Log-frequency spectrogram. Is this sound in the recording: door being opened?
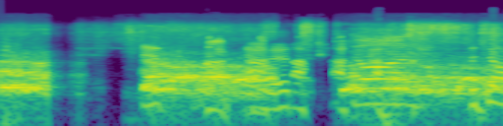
no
